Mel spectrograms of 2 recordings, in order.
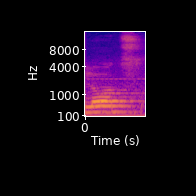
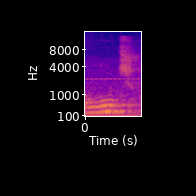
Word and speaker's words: Łódź: il ghetto di Varsavia sicuramente sia quello di Lodz o Łódź, come lo pronunciamo, quello più conosciuto perché è stato quello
